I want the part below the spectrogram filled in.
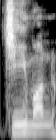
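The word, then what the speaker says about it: Djimon: Yeah, no, I always butcher his name. I think his name is Gmon Hunso. – Right, okay. – But it's spelled with a silent D.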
